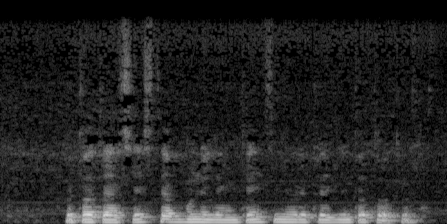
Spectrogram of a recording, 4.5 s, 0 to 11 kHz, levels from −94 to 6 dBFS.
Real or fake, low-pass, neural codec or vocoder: real; 9.9 kHz; none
